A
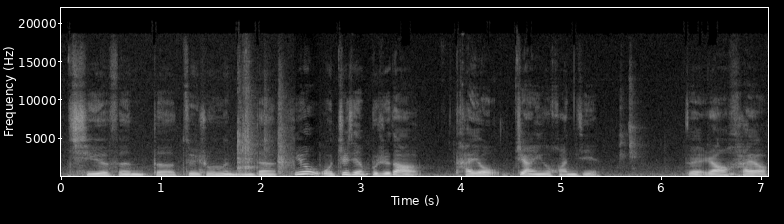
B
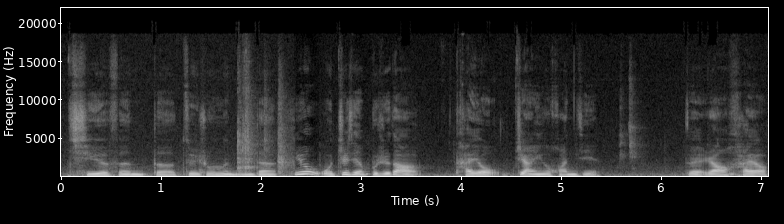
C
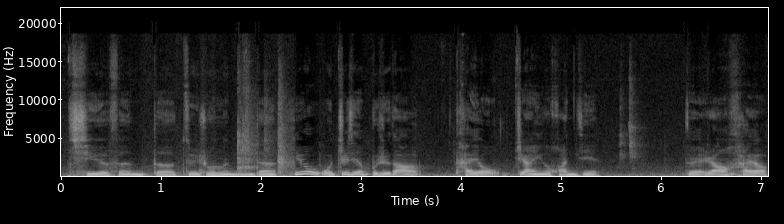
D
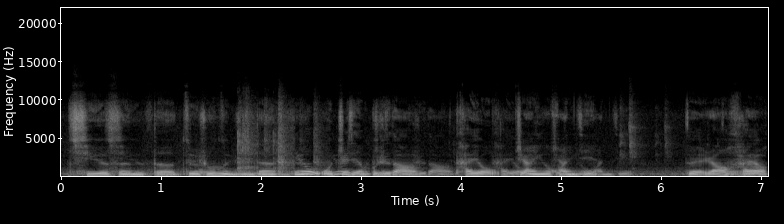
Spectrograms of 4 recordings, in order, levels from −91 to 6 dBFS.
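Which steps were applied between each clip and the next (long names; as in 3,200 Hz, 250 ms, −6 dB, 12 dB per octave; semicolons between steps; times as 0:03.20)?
no processing that can be heard
brickwall limiter −16 dBFS, peak gain reduction 8.5 dB; level −1.5 dB
loudspeaker in its box 230–9,000 Hz, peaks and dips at 330 Hz +8 dB, 630 Hz +4 dB, 1,300 Hz −7 dB, 2,400 Hz −5 dB, 8,100 Hz +5 dB; single-tap delay 355 ms −9 dB; level −7.5 dB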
